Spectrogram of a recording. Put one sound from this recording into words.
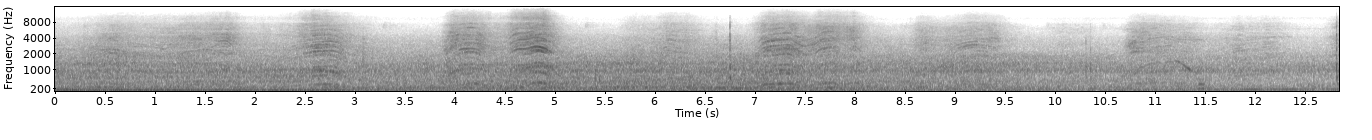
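A small drone's propellers buzz and whine, rising and falling in pitch as it races around.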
